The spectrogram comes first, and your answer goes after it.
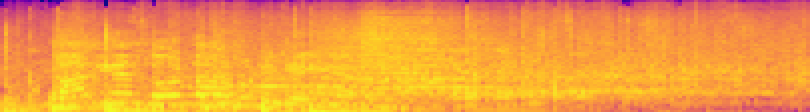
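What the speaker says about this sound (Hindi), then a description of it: "तालियां जोरदार होनी चाहिए" Studio audience applause on The Kapil Sharma Show rises under a host's speaking voice, then continues on its own as a broad, fading patter of many hands.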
